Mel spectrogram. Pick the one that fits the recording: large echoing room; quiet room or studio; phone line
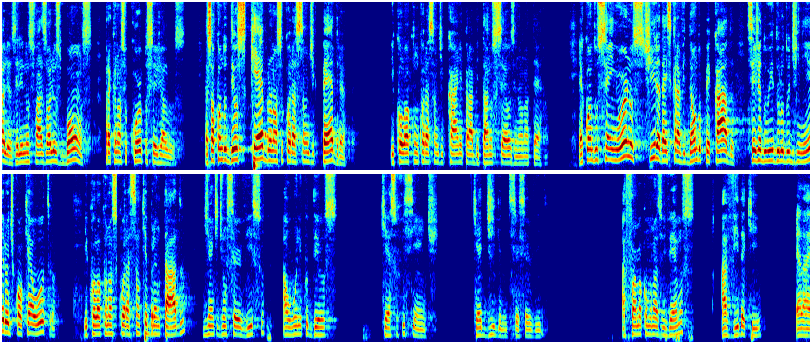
large echoing room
